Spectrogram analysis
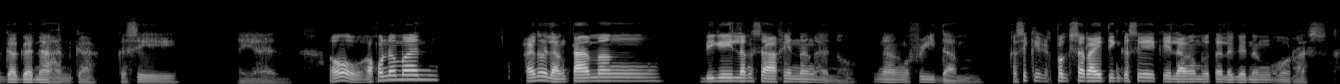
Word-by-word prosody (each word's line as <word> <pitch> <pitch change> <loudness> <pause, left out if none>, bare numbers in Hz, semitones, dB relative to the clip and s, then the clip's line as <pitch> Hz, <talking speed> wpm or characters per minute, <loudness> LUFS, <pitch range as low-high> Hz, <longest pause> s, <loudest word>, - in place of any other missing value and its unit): gaganahan 110 -3 -2
ka. 95 -2 -12 0.2
Kasi 100 -3 -9 0.7
ayan. 85 0 -14 0.4
Oo, 110 - +2
ako 185 +8 +1
naman, 220 0 +3 0.9
ano 160 +5 +3
lang 130 -2 +3
tamang 165 +2 +6 0.9
bigay 155 +3 +3
lang 155 0 +1
sa'kin 130 0 +2
ng 125 -1 -5
ano 90 -2 -16 0.2
ng 115 -2 -8
freedom. 100 -5 -10 0.3
Kasi 130 - -6
ker 155 -7 -9
'pag 170 -2 -1
sa 170 +2 +3
writing 160 -1 +5
kasi 160 +1 0
kailangan 125 -2 0
mo 125 0 -7
talaga 115 -1 -4
ng 115 -1 -10
oras. 100 -2 -12
120 Hz, 125 wpm, -23 LUFS, 105-155 Hz, 0.9 s, tamang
